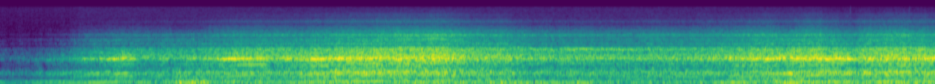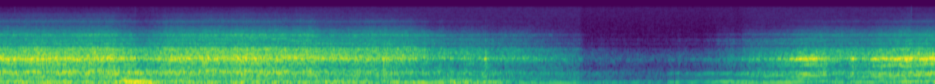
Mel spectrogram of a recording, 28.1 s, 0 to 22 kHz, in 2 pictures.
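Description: Honda CB1000R's inline-four engine accelerating, its pitch rising in sweeps as it pulls through the gears, then running steadily at speed. About three-quarters of the way through it drops back and quietens, then revs up and pulls away again.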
